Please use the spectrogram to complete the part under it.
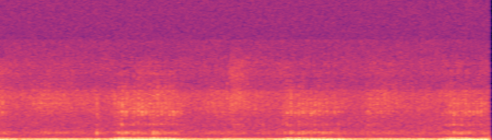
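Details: A pet cat dozing on a comfortable chair at home gives a deep, throbbing purr, its rumble strengthening in three soft surges, the fine rapid vibration clearly audible under faint household hum.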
